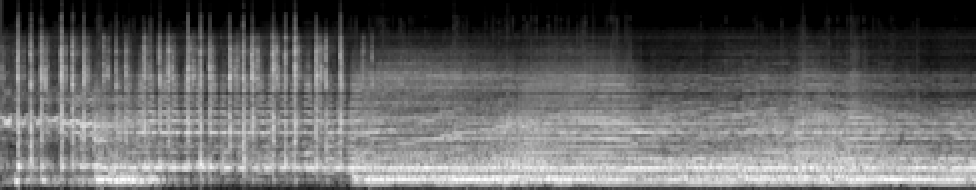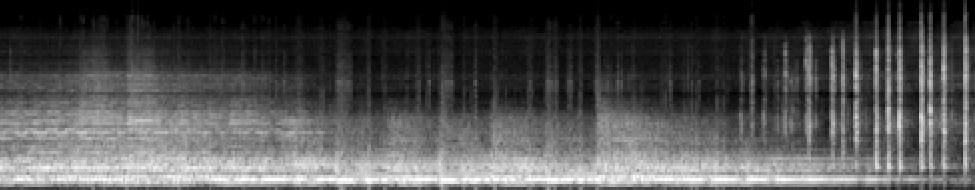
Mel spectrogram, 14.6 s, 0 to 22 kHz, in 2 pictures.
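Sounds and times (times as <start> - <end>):
horse whinnying: 0.0 - 1.6
steady sustained droning tone: 0.0 - 14.6.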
